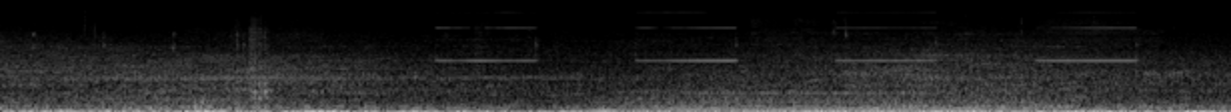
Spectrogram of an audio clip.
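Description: An electronic warning beeper sounding at a steady pitch, about once a second, each beep about half a second long, starting about two seconds in. Under it runs the low running and road noise of the moving car's cabin.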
